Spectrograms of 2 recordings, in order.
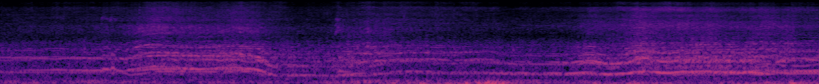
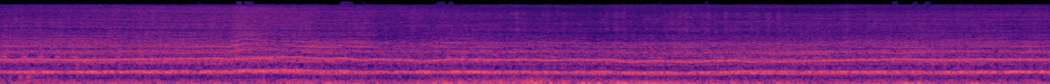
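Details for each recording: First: DJI FPV drone with Pyrodrone DroneTech aftermarket props, flying over water: smooth propeller whine rising and falling with throttle, no vibration or buzzing; props running clean. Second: DJI FPV drone in level flight on Amazon third-party props; steady high motor whine with a wavering, buzzy edge and strange vibration: propeller imbalance vibration.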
